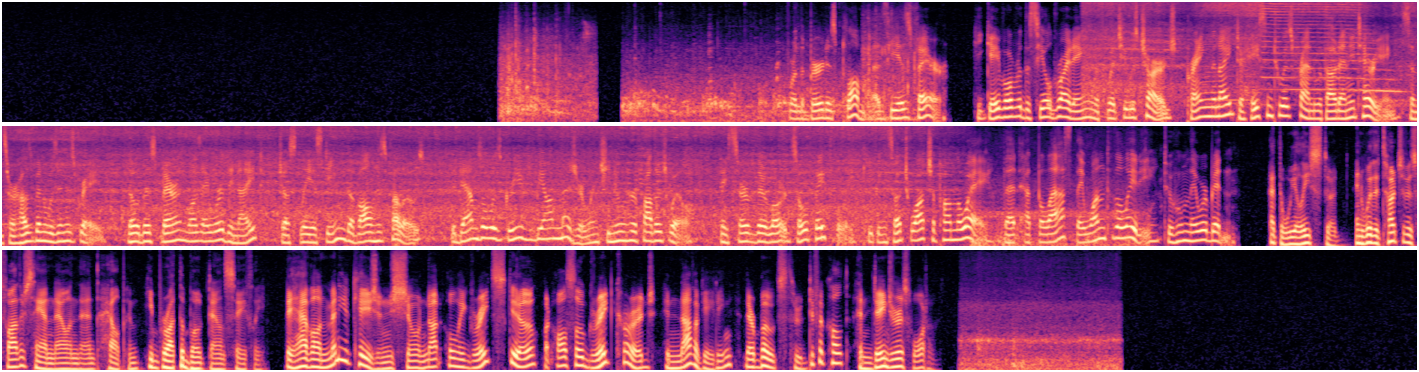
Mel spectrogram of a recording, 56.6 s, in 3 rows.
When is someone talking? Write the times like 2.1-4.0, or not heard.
10.1-50.1.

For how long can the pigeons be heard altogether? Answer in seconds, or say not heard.
6 s.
